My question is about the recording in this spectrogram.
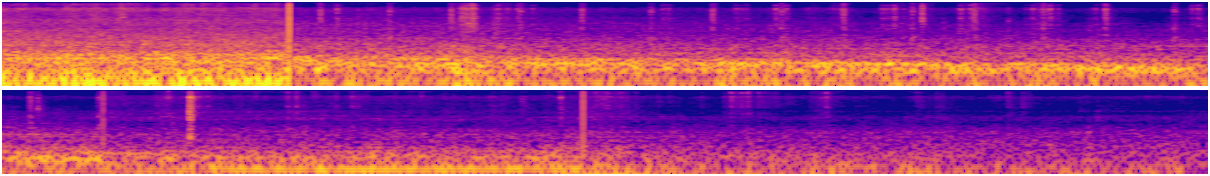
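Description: Pickup truck driving, heard from inside the cab: a steady low engine and road rumble that eases off through the second half as the truck slows, with faint scattered clicks and rattles.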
